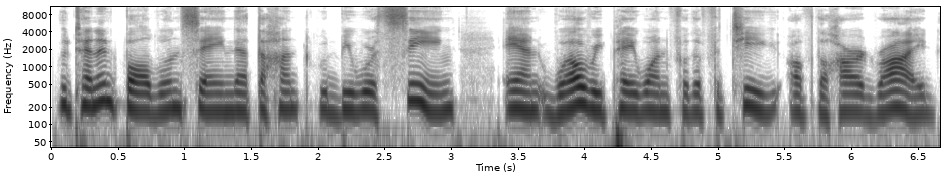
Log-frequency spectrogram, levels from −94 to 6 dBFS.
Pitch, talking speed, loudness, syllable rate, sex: 175 Hz, 190 wpm, -18 LUFS, 4.6 syllables/s, female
